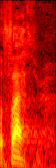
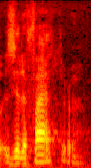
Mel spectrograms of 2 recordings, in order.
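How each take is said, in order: First: Ephatha rattled off in one quick breath; said real fast. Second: Said in the usual way. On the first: Shown as a demonstration. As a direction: spit Ephatha out fast so nobody can trip on it. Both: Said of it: "Say it real fast".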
